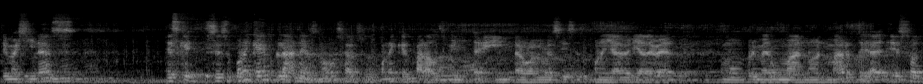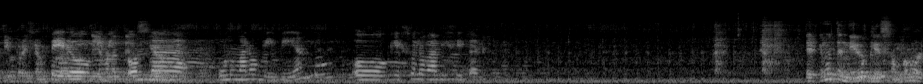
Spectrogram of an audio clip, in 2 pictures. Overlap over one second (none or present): present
